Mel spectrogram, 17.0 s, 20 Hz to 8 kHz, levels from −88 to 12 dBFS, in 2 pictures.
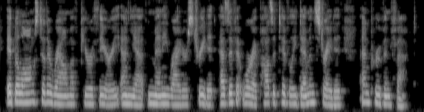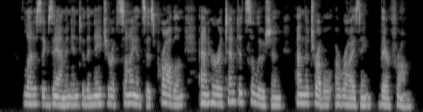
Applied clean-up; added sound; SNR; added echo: none; none; none; none.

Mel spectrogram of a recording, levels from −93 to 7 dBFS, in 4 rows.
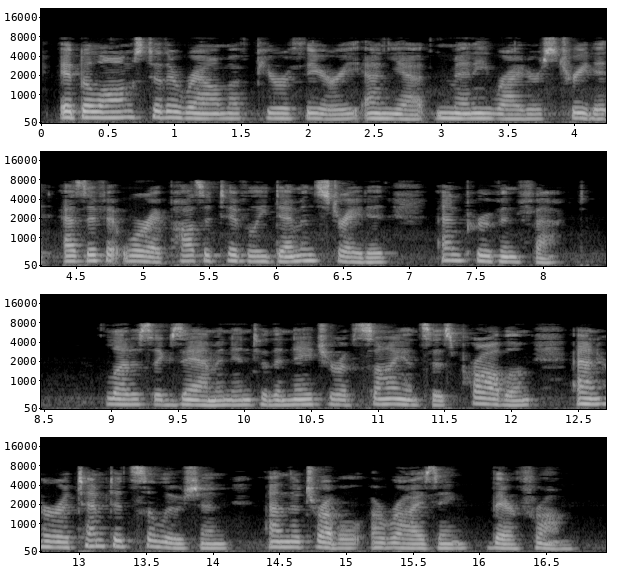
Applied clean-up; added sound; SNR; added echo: neural separator model SepFormer DNS4.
